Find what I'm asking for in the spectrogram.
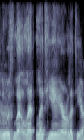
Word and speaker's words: Louis Leterrier: Louis Leterrier, how you say it.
